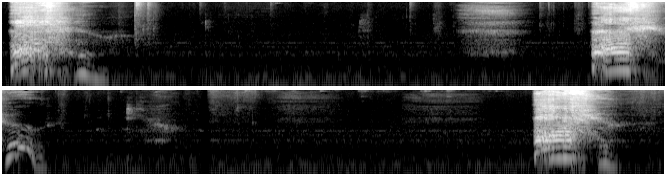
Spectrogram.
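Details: Person sneezing repeatedly: three loud, explosive sneezes about six seconds apart, each preceded by a sharp in-breath; sneezing.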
